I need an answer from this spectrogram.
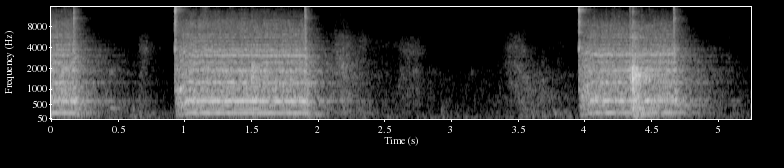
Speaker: Go ahead and get some cushion for the winch. Let's go ahead and see if we can lift it up.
